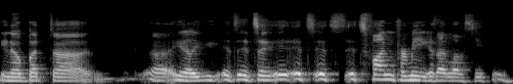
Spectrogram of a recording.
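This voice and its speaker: A woman with a plain, everyday voice, medium in pitch with ordinary variation, at a moderate pace. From Chicago, US Midwest. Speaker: food travel blogger. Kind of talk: casual interview.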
